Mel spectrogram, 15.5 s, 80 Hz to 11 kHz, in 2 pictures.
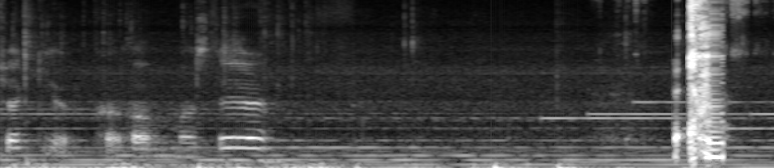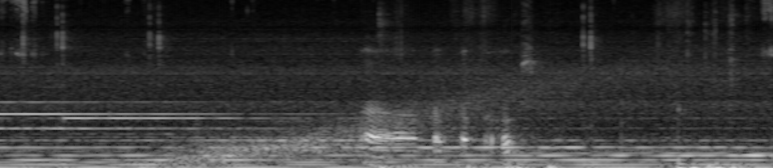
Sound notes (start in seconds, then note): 0.3 calm music continues; 6.7 client coughing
